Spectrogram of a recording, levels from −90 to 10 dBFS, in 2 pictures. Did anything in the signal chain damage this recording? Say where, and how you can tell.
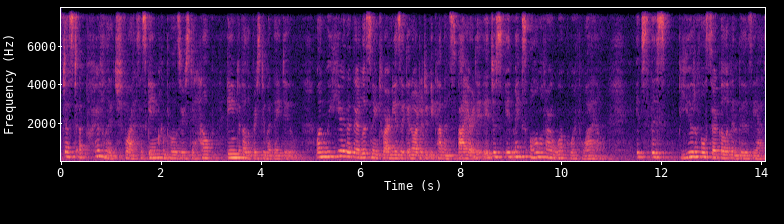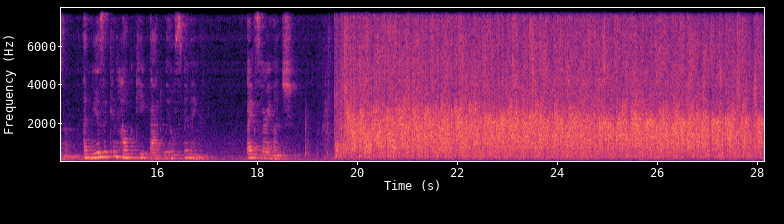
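No, nothing in the signal chain has audibly damaged this audio. There is no point where any stage of capture, conversion, transmission, storage or playback can be heard altering the sound.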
